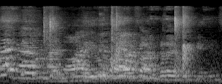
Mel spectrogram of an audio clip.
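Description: A few sharp hand claps among a group's chatter, the loudest near the end.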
